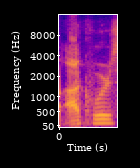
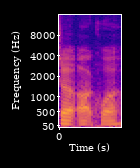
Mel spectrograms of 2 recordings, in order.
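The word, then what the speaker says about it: Aqours: to crowds like this by now after all akur had been relatively popular especially after they had won the love live oh it's uh it's pronounced Aqua by the way oh you're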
